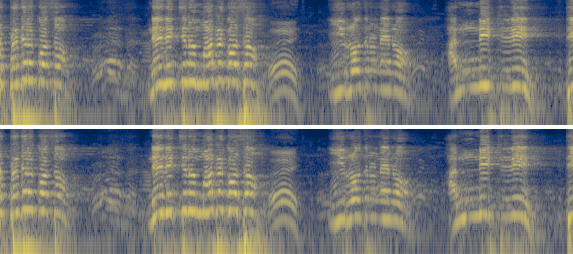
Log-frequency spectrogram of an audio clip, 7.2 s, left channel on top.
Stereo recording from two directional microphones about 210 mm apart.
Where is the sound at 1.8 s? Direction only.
55° left (ahead or behind).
